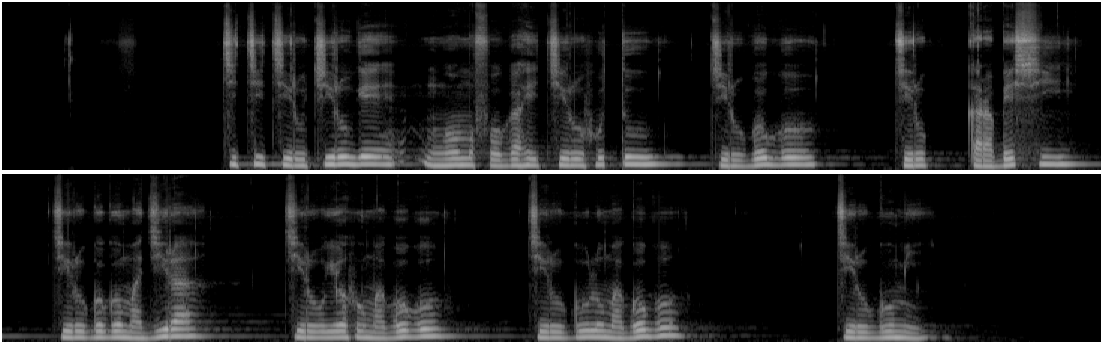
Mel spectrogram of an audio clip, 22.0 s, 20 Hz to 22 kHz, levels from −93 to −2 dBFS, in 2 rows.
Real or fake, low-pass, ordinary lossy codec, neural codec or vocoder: real; none; none; none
